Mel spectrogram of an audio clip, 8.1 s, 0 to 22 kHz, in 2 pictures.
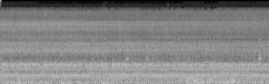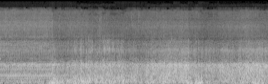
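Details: Mercury 50 outboard on boat test after long project: steady drone rising to a rougher, louder roar as throttle opens, wind rush over top; throttle still needs adjusting, otherwise running smooth, water flowing.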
